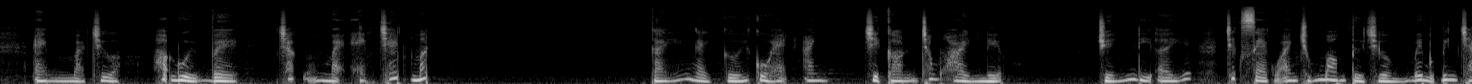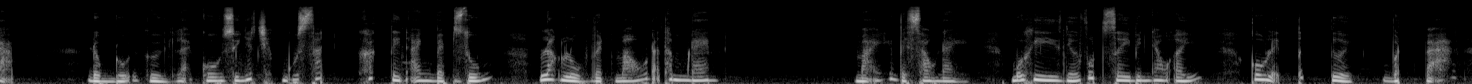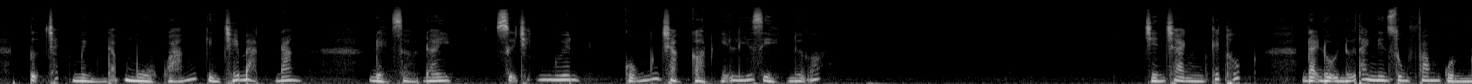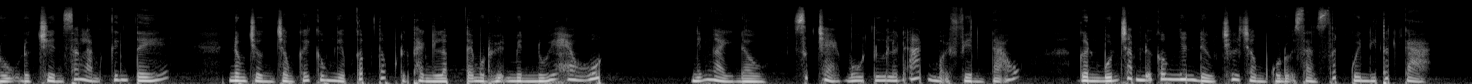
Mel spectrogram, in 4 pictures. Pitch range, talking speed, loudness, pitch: 150-190 Hz, 170 wpm, -23 LUFS, 165 Hz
